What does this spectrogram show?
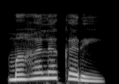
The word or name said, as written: ಮಹಾಲಕರಿ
